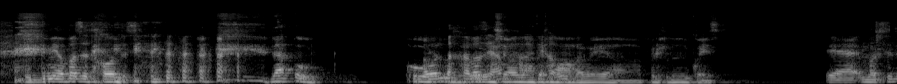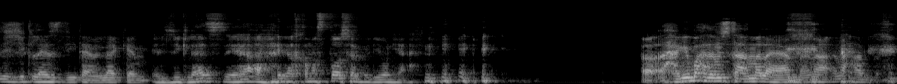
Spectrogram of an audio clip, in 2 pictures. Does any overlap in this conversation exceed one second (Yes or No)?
Yes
